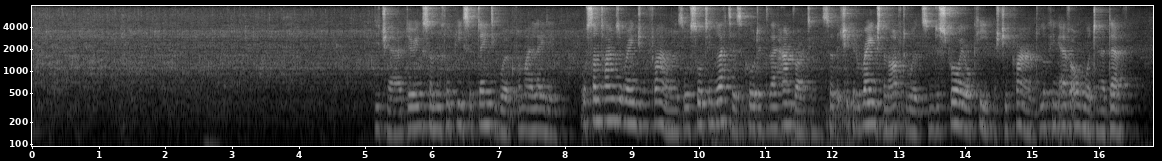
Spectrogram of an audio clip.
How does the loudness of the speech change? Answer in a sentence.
The loudness of the speech stays about the same.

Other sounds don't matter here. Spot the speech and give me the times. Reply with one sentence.
The speech can be heard from 5.1 to 16.4 s.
